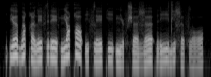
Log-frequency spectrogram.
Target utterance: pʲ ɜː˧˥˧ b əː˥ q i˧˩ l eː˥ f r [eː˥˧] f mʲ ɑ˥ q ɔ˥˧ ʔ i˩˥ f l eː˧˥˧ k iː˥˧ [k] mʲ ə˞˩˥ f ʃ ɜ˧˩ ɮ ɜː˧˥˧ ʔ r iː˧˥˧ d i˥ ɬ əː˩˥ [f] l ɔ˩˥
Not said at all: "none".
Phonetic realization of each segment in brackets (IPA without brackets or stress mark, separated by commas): eː˥˧, ʔ, f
